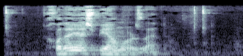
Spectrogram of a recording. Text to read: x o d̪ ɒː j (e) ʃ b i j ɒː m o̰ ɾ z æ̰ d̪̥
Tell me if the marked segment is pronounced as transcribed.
no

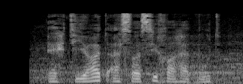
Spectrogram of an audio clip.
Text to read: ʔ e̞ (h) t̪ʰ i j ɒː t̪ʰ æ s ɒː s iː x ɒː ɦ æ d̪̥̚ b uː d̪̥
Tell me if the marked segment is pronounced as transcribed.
yes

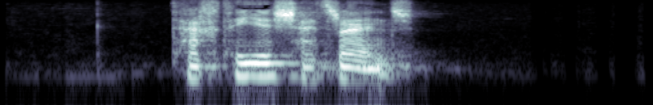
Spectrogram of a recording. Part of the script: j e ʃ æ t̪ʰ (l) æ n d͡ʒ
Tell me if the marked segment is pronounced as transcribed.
no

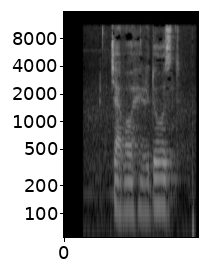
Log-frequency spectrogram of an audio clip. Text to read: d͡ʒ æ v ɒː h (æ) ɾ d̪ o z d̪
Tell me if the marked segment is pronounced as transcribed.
no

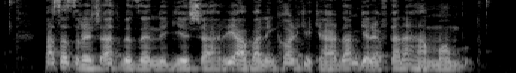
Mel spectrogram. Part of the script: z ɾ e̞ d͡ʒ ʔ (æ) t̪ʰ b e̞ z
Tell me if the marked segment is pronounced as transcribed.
yes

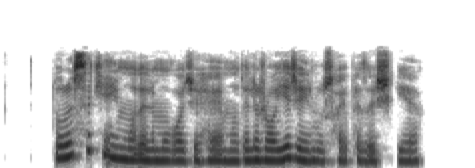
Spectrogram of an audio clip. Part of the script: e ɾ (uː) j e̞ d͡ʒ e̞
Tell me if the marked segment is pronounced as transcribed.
no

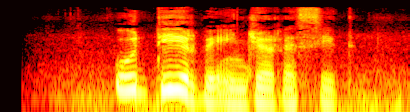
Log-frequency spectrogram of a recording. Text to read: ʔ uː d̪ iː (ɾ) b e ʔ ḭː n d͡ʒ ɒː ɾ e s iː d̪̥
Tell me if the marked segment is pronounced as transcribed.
yes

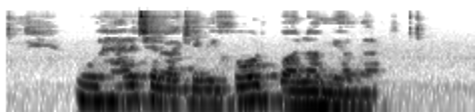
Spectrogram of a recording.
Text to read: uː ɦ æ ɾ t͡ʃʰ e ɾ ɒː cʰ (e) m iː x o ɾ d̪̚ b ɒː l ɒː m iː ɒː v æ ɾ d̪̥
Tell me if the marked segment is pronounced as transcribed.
yes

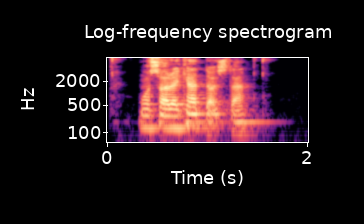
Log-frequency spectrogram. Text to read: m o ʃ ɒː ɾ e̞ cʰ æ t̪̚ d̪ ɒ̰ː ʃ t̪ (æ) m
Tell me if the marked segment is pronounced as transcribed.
yes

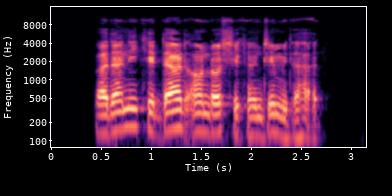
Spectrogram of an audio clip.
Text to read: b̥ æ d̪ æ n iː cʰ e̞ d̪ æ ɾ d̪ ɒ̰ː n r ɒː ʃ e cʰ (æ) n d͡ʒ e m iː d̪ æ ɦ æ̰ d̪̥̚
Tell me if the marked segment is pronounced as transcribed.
yes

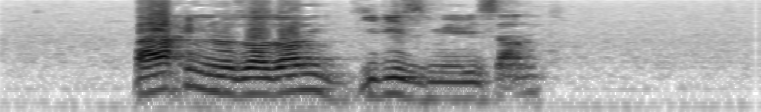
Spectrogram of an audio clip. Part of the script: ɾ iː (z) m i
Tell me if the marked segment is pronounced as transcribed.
yes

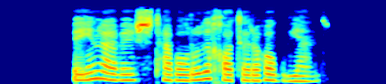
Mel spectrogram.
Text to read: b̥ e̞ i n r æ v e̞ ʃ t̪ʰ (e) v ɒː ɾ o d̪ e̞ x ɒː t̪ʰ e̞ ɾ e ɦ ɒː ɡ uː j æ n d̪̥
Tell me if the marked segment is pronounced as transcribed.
no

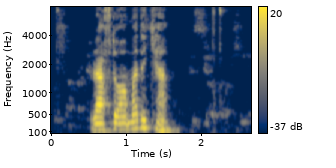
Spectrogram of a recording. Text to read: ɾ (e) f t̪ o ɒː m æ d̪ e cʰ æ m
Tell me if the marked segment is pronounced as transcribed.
no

